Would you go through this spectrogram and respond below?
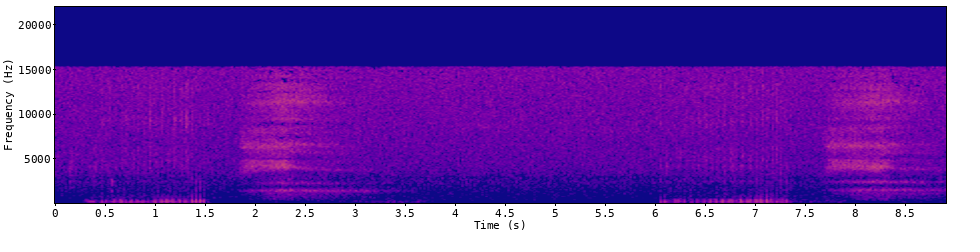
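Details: Two loud, rattling inhaled snores, each followed by a soft whistling exhale, in a slow cycle of about ten breaths a minute: snoring.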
